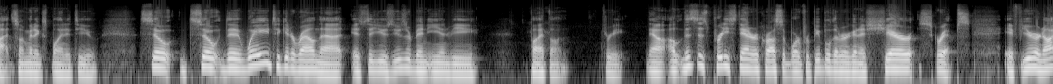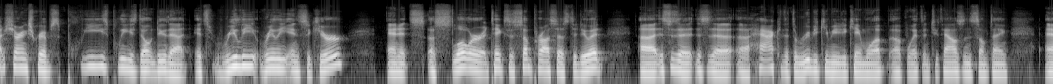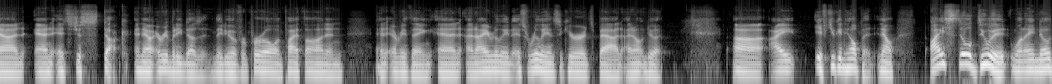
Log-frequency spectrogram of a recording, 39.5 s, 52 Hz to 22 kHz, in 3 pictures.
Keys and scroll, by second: 0.3-6.3 typing, 7.3 ctrl+[, 29.9-31.6 typing, 31.0 ctrl+[, 35.8 ctrl+[, 35.9 k.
